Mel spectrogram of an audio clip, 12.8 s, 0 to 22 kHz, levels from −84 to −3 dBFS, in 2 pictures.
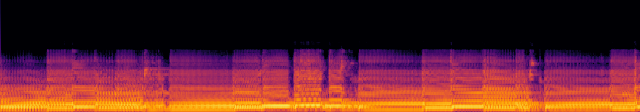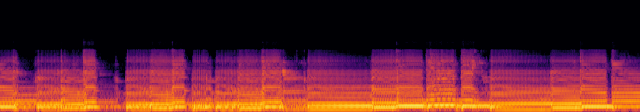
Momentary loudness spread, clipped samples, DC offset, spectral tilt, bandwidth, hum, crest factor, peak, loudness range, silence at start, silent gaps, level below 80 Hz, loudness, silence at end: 5 LU; under 0.1%; under 0.1%; -12 dB/octave; 4.1 kHz; none; 12 dB; -8 dBFS; 2 LU; 0 s; none; -34 dBFS; -19 LUFS; 0 s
